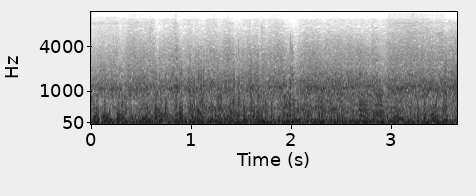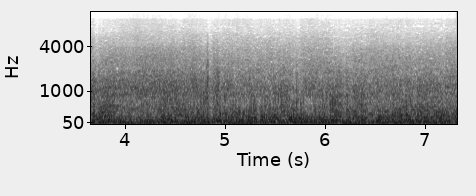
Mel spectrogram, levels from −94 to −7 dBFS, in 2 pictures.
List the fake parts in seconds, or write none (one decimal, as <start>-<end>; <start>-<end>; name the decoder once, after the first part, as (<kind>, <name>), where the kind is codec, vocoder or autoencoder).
2.1-3.2 (autoencoder, DAC-VAE); 3.6-4.7; 6.1-7.3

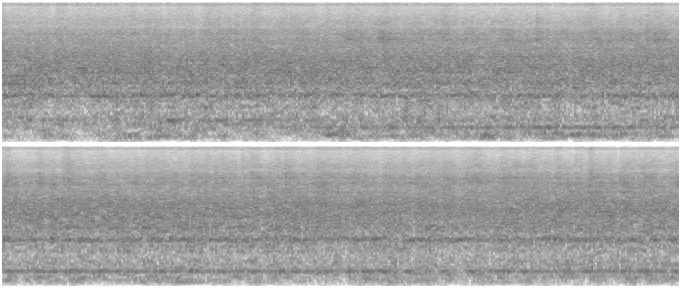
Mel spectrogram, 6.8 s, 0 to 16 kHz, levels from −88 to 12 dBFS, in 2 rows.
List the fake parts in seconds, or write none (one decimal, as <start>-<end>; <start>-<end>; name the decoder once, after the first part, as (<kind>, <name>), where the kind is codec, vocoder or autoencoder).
4.9-5.9 (autoencoder, DAC-VAE)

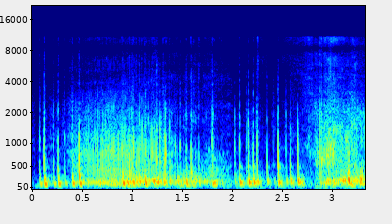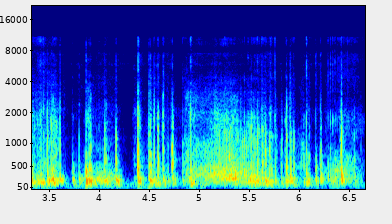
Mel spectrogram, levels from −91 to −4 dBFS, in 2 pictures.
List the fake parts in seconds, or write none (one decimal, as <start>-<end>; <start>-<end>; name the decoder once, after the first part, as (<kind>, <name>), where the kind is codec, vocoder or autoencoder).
1.2-1.8 (codec, HILCodec); 2.7-6.3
